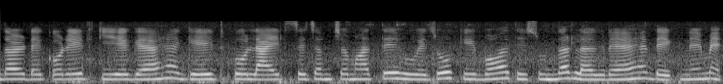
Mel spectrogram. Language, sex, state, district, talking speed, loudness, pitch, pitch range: Hindi, female, Bihar, Katihar, 165 wpm, -17 LUFS, 240 Hz, 235-250 Hz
